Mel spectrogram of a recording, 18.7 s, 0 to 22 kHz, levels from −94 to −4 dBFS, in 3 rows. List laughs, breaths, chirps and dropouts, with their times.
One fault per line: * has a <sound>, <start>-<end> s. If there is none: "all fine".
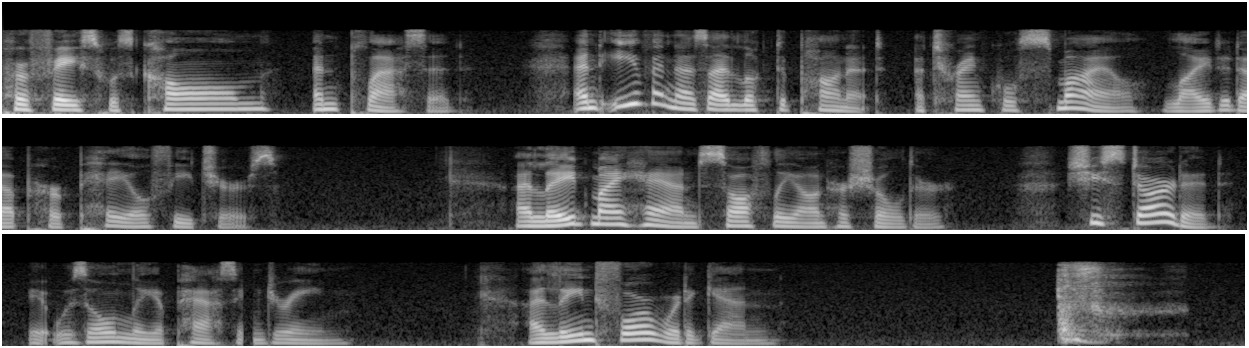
* has a dropout, 13.6-13.7 s
* has a sneeze, 17.7-18.4 s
